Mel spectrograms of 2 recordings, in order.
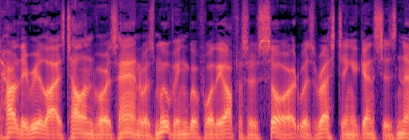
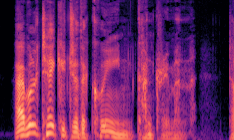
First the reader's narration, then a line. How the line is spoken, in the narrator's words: Tollenvor said softly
